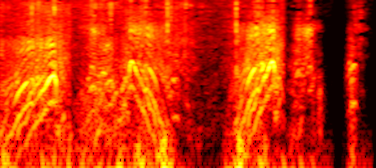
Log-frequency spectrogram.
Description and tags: servo motors
servo motor noise (gearbox motor), flanged and phased, forward and backward.
Recorded and modified with Audacity
metallic, Space, small, electronic, Empire-uncut, servo, servo-motor, motor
